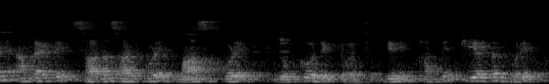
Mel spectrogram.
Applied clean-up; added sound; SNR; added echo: neural separator model SepFormer DNS4.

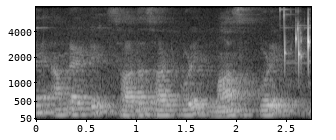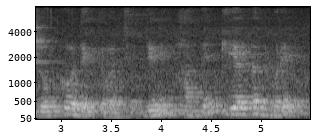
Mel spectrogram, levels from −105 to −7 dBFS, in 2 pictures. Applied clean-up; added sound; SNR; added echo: none; Raindrop / Drip; -1 dB; reverberation time 0.9 s.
